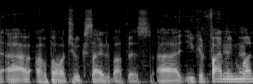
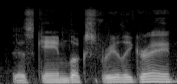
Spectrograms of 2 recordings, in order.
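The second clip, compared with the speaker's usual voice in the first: dead-level, toneless monotone with no pitch lift. Told they're overhyping a game, the speaker shows the alternative: monotone. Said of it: "Do you want me to talk monotone".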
